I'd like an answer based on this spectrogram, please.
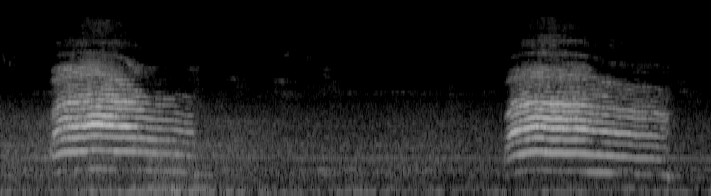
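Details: British Shorthair cat meowing during the day: two long, drawn-out harmonic meows about four seconds apart, each slightly falling in pitch at the end, over a quiet background.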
